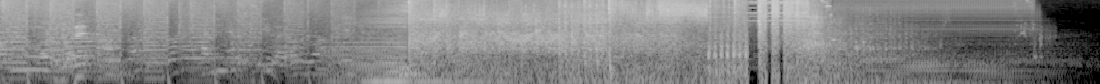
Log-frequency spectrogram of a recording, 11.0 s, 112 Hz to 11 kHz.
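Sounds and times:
low rumble sound effect: 3.3 - 7.0.

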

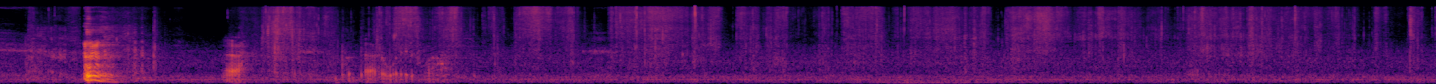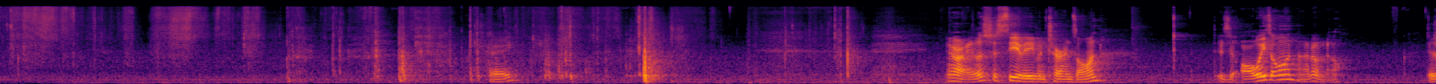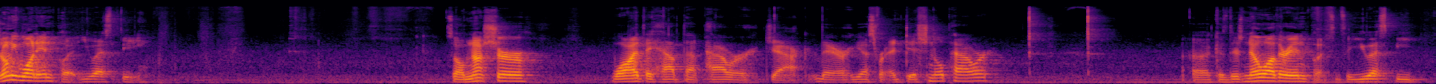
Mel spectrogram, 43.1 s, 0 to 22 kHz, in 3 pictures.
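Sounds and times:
paper packaging rustling: 2.6 - 21.5.

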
